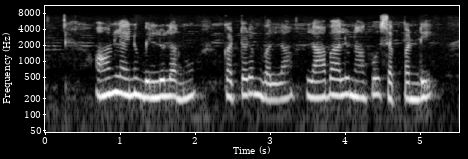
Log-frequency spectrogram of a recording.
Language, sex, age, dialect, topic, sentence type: Telugu, female, 25-30, Southern, banking, question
